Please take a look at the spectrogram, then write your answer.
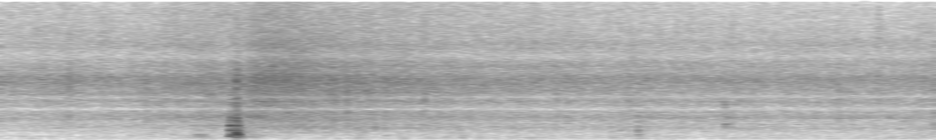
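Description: Peppers, onions and bratwurst sizzle in a pan with a steady hiss, broken by one sharp pop or clatter early on and a few faint spatters later.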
